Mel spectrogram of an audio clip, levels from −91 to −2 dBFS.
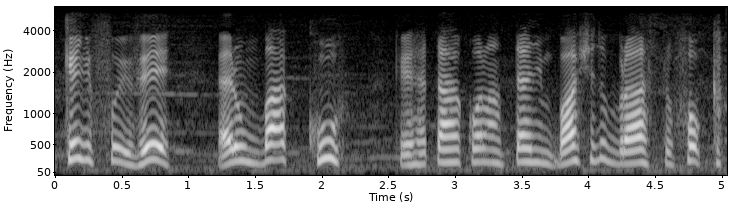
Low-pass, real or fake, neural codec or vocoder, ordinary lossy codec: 5.4 kHz; real; none; none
